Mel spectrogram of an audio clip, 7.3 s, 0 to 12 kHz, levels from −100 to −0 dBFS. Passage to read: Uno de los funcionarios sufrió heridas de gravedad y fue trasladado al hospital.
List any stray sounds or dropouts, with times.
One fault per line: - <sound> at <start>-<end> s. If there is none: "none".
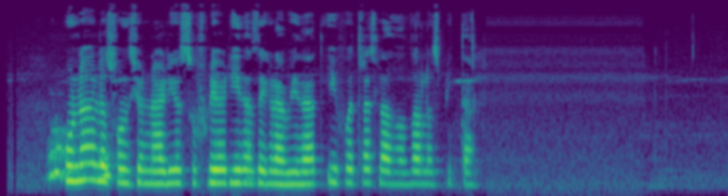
none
